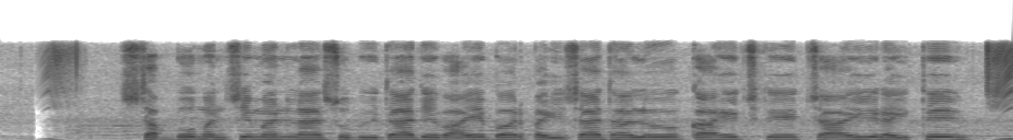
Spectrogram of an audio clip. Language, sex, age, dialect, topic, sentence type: Chhattisgarhi, male, 18-24, Central, banking, statement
